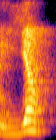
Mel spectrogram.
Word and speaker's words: bien: So this I-E-N is yin. Pronounced yin.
